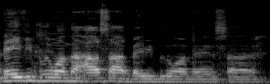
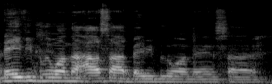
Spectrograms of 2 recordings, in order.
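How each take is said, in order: First: It is said in a put-on character voice. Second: The same.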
